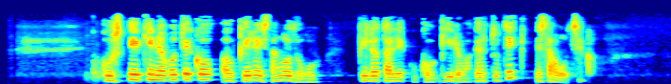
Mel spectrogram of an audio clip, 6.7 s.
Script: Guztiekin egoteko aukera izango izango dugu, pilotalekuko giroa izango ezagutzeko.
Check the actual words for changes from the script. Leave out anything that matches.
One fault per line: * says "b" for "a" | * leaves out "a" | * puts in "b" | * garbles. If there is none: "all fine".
* leaves out "izango"
* says "gertutik" for "izango"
